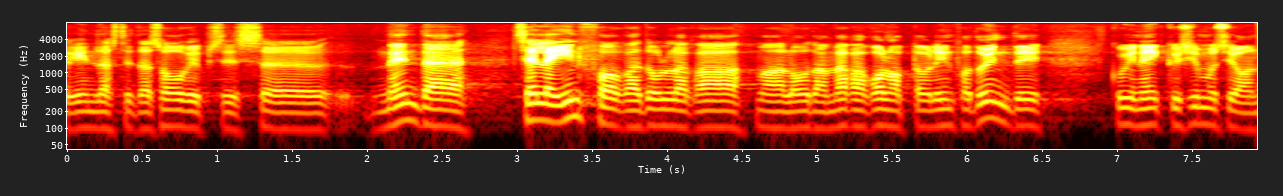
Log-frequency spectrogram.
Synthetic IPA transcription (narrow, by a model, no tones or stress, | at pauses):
kind̪lɑst̪it̪ɑso̞ːvib̥sis | ne̞nd̪̥e̞ | se̞lːe̞info̞ɡ̥ɑt̪ulːɑɡ̥ɑmɑlo̞ːd̪̥ɑnvæɡ̥ɑko̞lmɑpːˑævɑlinfo̞t̪unʲd̪̥i | kujne̞jd̪̥̚kysʲimusio̞n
